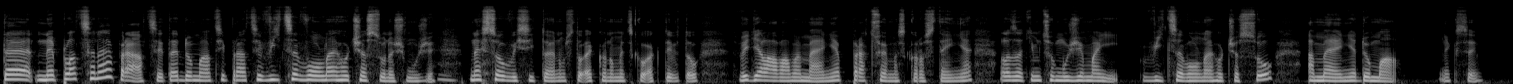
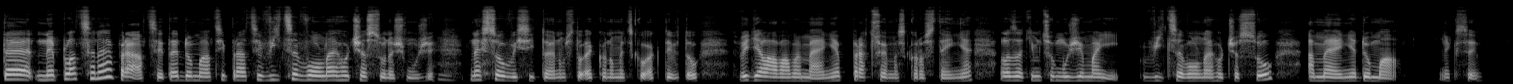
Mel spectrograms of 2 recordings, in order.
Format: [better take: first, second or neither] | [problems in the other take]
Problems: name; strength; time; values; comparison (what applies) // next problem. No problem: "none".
first | thin; very; fading below 300 Hz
